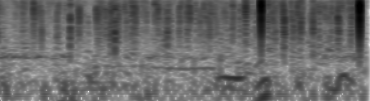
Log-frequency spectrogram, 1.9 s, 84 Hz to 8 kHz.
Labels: {"label": "biophony, cascading saw", "recorder": "SoundTrap 600 or HydroMoth"}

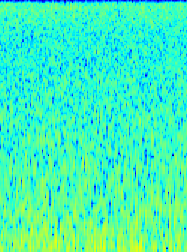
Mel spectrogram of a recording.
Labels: {"label": "ambient", "recorder": "HydroMoth"}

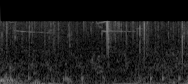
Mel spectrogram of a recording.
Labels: {"label": "biophony, dolphin", "recorder": "SoundTrap 500"}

